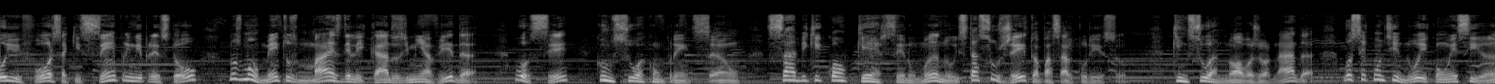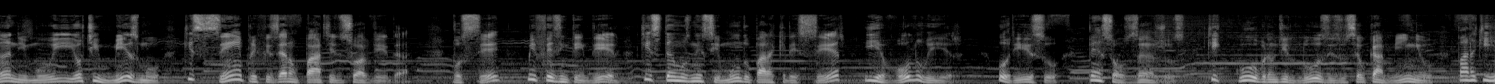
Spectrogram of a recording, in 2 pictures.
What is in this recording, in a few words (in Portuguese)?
Aniversário Amiga Masculino; Aniversários; Aniversários diversos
